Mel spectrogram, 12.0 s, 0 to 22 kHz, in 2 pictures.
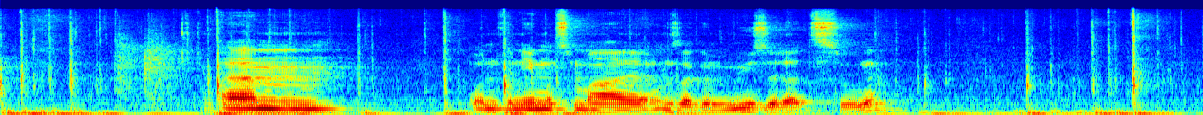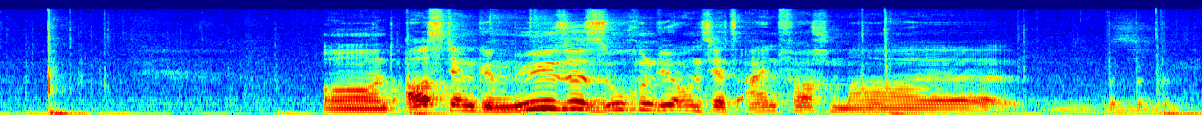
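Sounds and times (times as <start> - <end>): laptop keyboard keystrokes: 0.0 - 2.7, 4.5 - 6.6.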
